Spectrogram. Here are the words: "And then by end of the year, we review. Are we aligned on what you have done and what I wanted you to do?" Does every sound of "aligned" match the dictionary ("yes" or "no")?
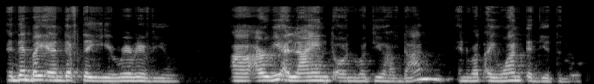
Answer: yes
